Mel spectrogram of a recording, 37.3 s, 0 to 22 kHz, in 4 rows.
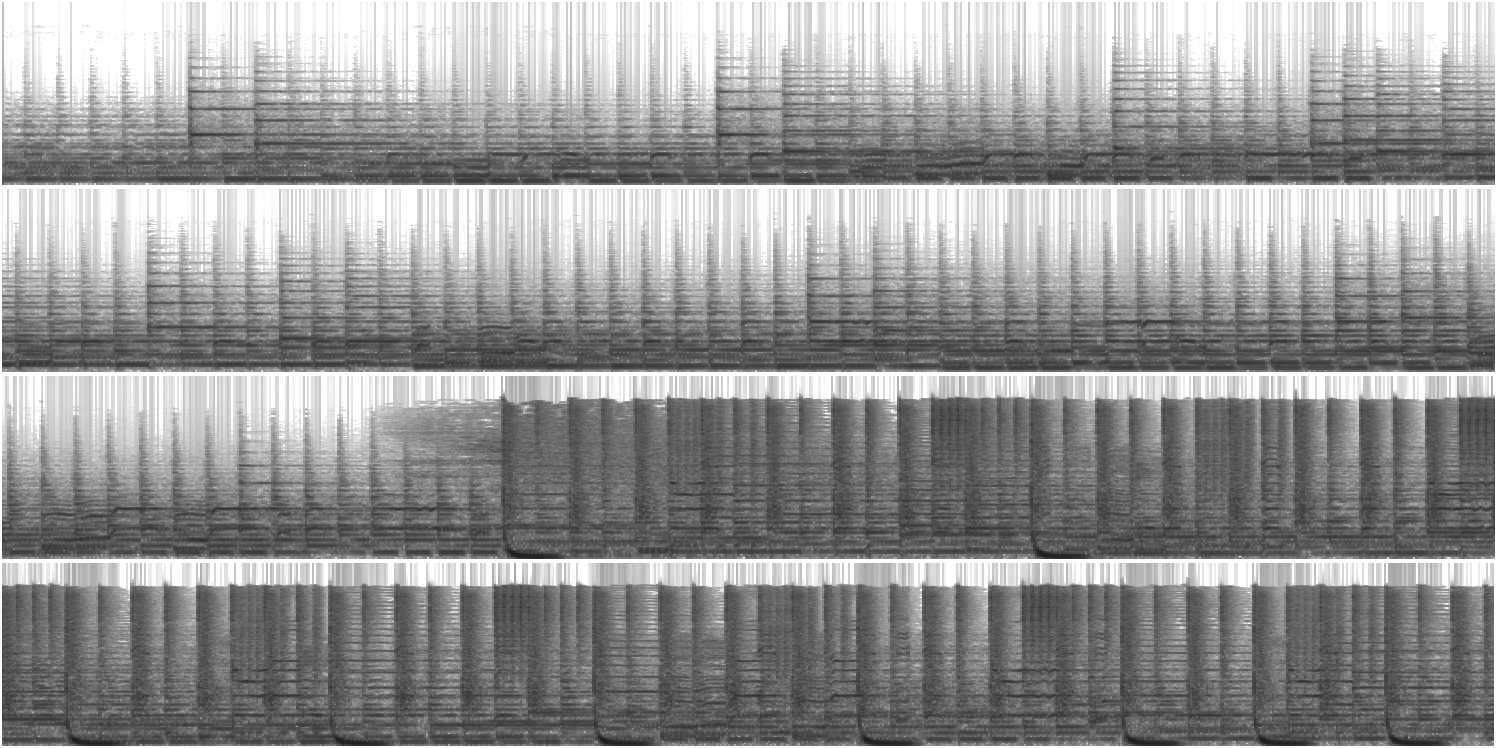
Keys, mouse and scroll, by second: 0.4 click, 0.9 right click, 1.3 click, 2.4 right click, 2.9 click, 3.9-4.5 scroll, 4.5 click, 4.8 right click, 5.9 click, 7.0 right click, 7.5 click, 9.7 ctrl+x, 10.0 click, 11.2 ctrl+f, 12.1 click, 13.5 click, 17.4 click, 18.3 shift+click, 19.0 click, 20.7-23.2 scroll, 23.3 click, 26.3 ctrl+d, 26.4 typing, 27.4 click, 29.5 ctrl+z, 29.7 click, 30.0 ctrl+z, 30.2 click, 31.6 click, 34.8 click, 35.5 click, 37.1 click.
